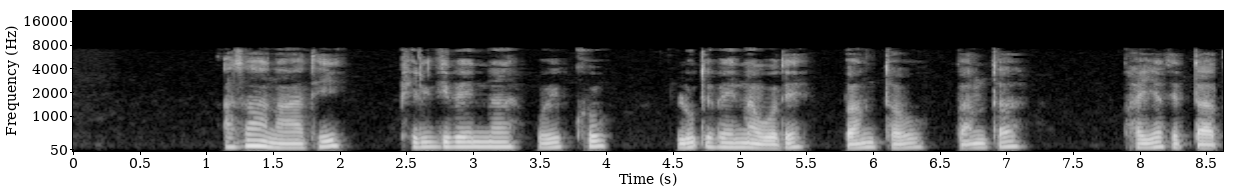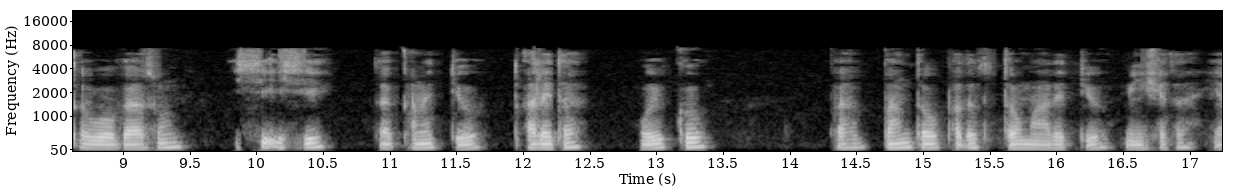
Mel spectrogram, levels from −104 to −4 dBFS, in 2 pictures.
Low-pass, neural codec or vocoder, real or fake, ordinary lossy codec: 7.2 kHz; none; real; AAC, 32 kbps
